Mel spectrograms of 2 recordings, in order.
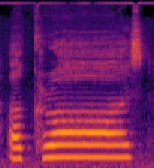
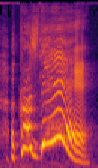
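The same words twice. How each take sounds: First: "across" stretched very slowly, held long; drawn out. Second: "there" flung out high and loud; calling out. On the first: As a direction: draw out "across" as if reaching over the distance. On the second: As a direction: call "across there" to a far-off point, punching "there". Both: Acted. Pointing far over the sea.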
